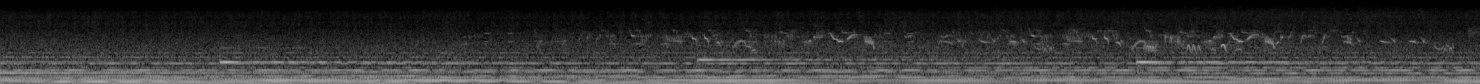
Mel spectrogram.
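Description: Soothing new-age background music of sustained, steady synth tones over a low pulsing note. Quick high chirping, like birdsong, joins in from about halfway through.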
